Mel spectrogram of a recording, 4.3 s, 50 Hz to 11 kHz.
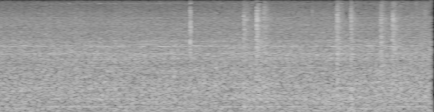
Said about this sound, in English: this is an old classic train here, the old InterCity 125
